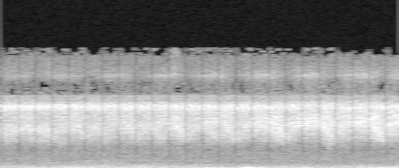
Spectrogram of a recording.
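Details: Tibicen linnei, the green annual cicada, calling from the treetops: a dense, high, rasping drone that pulses rhythmically about twice a second without a break.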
